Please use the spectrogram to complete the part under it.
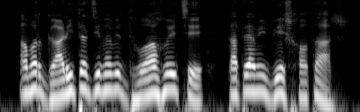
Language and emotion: Bengali, sad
